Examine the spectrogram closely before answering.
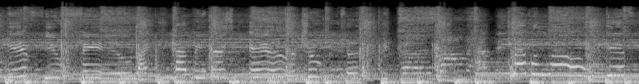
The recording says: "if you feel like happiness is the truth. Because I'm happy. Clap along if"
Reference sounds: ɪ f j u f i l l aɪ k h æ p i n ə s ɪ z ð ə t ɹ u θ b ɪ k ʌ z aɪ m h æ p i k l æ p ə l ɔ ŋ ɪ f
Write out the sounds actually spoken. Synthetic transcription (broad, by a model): ɪ f j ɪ f i l l aɪ k h æ p i n ə s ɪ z ð ə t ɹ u s b ɪ k ʌ z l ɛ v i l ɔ ə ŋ ɪ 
